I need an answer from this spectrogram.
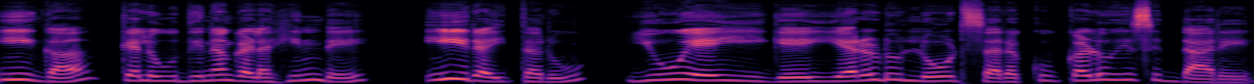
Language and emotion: Kannada, neutral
